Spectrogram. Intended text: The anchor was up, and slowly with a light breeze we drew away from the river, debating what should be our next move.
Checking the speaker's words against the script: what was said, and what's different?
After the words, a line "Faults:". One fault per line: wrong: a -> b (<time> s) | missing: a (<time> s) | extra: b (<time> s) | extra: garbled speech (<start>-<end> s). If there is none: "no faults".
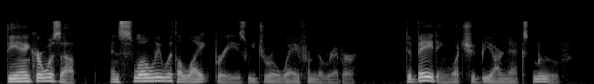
The anchor was up, and slowly with a light breeze we drew away from the river, debating what should be our next move.
Faults:
no faults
